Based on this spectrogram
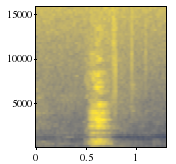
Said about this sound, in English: I hear some gasps from the young ones here. Wait, what? In danger of missing Christmas.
